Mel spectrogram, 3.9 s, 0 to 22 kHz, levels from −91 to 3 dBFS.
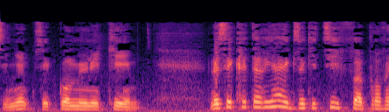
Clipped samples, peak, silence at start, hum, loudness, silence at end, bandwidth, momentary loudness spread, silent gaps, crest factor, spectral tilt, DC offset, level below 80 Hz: under 0.1%; -2 dBFS; 0 s; none; -18 LUFS; 0 s; 10 kHz; 14 LU; none; 16 dB; -6 dB/octave; under 0.1%; -46 dBFS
